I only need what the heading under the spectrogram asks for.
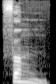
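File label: "feng", Chinese, fourth tone; Cours-de-Chinois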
